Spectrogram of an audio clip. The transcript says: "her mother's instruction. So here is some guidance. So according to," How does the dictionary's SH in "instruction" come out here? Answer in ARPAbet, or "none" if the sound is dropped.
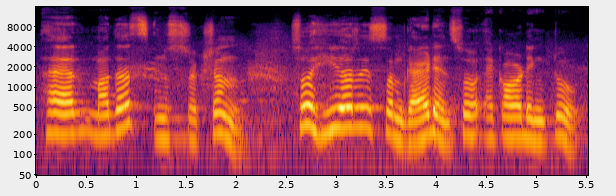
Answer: SH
